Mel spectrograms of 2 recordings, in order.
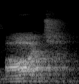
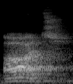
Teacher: The purpose of yumuşak G is kind of to fuse these two vowels together. So you do not pronounce it once, but as if you pronounce this point in like a one syllable.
